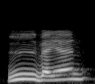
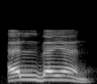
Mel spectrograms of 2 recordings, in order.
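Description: First: The word starts directly with the consonant l. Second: The word starts with a glottal stop and vowel a. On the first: The speaker calls it wrong. "هل يمكننا أن نقول البيان؟ مش ممكن، هذا غير جائز" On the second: The speaker calls it right. "فنأتي بالهمزة ونقول البيان"

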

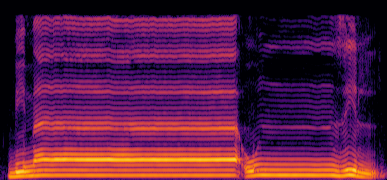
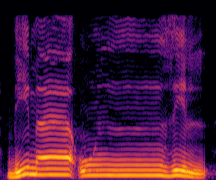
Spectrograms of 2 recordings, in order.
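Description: First: The vowel before the hamza is held very long. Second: The vowel before the hamza is kept short. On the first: It follows the reading of Warsh. "بهذه الطريقة فنأتي بالإشباع" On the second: It follows one option in the reading of Qalun. "القصر في هذه الكلمات كأمثلة يكون هكذا"

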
